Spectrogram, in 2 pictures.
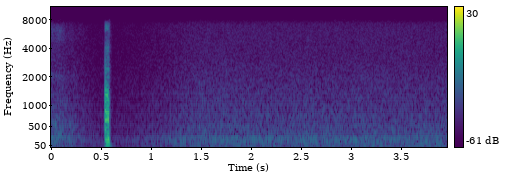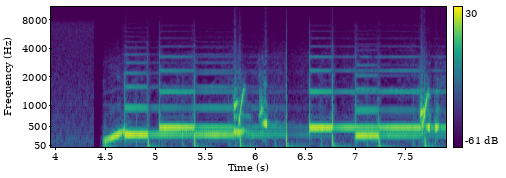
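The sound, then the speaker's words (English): A single click, then a few seconds of faint line hiss before a loud, steady telephone tone cuts in, holding with short breaks as a call is placed and rings. No voices. “I'm going to give him a dial.”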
